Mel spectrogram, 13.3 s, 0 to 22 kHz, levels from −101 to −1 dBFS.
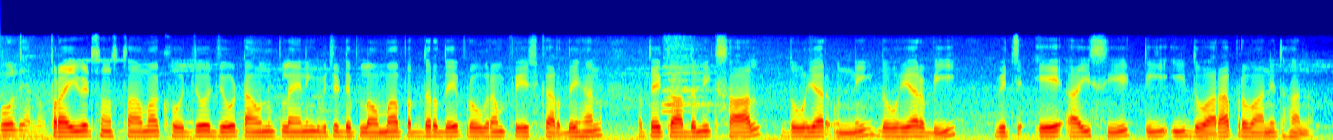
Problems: constant background noise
